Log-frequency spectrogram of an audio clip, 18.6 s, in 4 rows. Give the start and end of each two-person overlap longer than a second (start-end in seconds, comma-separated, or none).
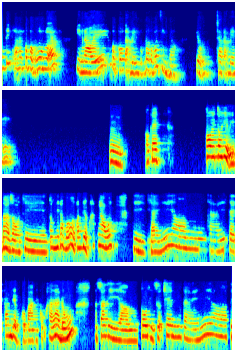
none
